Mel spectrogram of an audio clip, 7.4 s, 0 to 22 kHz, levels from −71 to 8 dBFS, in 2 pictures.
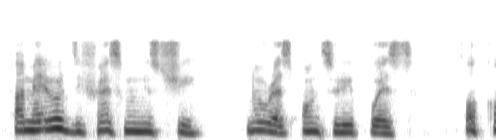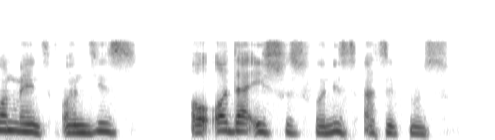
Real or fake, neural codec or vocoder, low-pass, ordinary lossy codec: fake; codec, 24 kHz, 0.9 kbps, WavTokenizer, small release; 7.2 kHz; none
